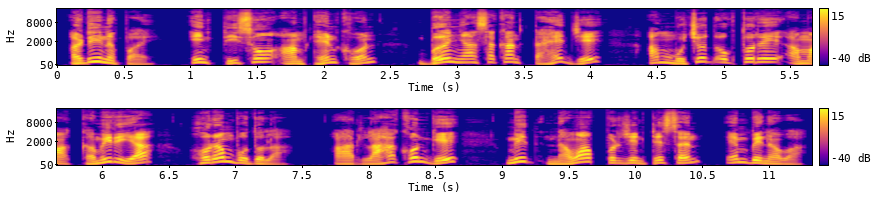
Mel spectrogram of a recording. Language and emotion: Santali, surprised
